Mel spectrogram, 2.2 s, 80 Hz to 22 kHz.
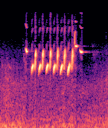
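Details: European goldfinch of the balcanica subspecies singing for a 2022 song championship entry: a crisp run of about ten rapid, evenly paced twittering notes, each a quick high chirp, finished with a thin whistled note, against near silence.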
